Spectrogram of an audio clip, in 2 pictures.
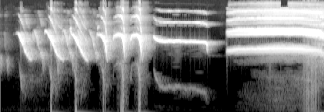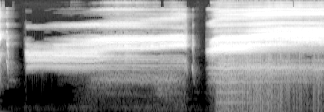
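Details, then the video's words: Golden-headed weaver song to train songbirds: a burst of fast falling chirps, a thin whistle, then a string of long buzzy, sizzling notes separated by short gaps. "suara manyar kepala emas"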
